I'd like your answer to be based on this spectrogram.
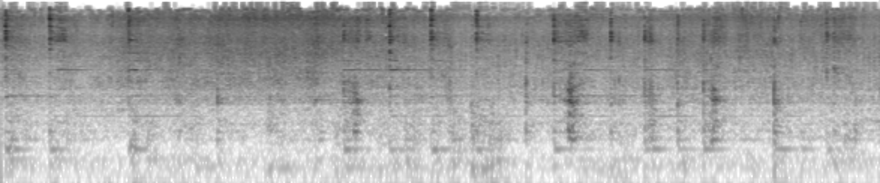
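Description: Crushed garlic and green chillies roast in a hot pan with a loud, continuous sizzle, broken by regular scraping strokes of stirring, close and with no voices.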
